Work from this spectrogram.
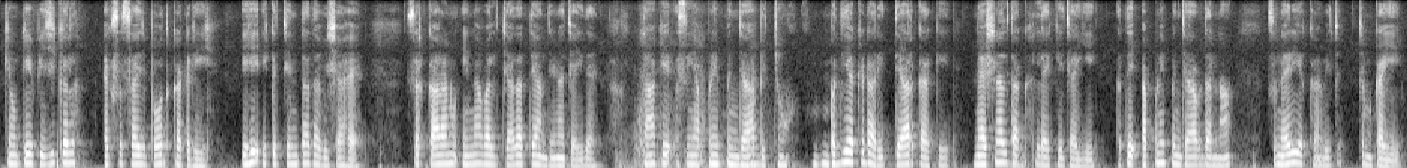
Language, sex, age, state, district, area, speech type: Punjabi, female, 45-60, Punjab, Fatehgarh Sahib, urban, spontaneous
